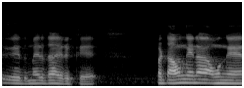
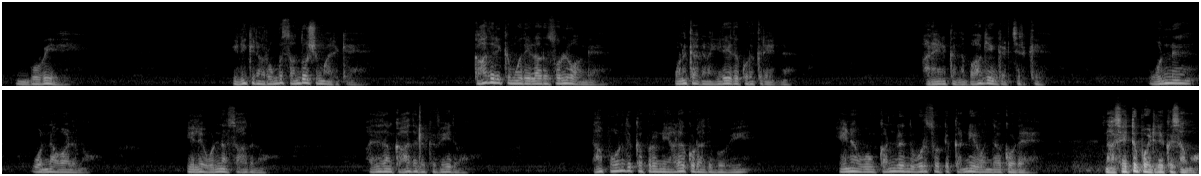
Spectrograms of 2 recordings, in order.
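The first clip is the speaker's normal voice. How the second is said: low, tender put-on voice. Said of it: "இப்படி பேசியிருப்பாரு".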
